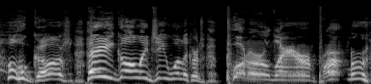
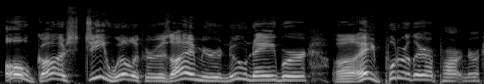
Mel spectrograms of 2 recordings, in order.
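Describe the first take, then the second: First: Hyper bouncy golly-gee neighbor; really into it. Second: Chirpy folksy neighbor greeting; golly-gee friendly neighbor; eager neighbor voice. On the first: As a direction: throw your whole body into it. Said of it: "You can get really, really into it". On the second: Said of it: "Instead of the, like". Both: Shown as a demonstration.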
